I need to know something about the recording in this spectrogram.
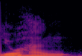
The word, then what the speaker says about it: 요한: 이렇게 이야기를 하고 있어요 요한 요한 사실 우리에게 굉장히 익숙한 이름이죠 구약 성경에서도 요한이라는 이름이 비슷한 이름이 나타났는데 요한은 이제 헬라식 발음이에요 똑같은 글자를 헬라어로 읽으면 요한입니다 근데 그 똑같은 발음을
